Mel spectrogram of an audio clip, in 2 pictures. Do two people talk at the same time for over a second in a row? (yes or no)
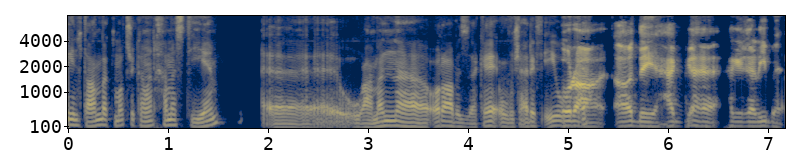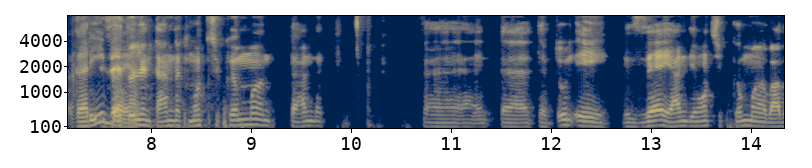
no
